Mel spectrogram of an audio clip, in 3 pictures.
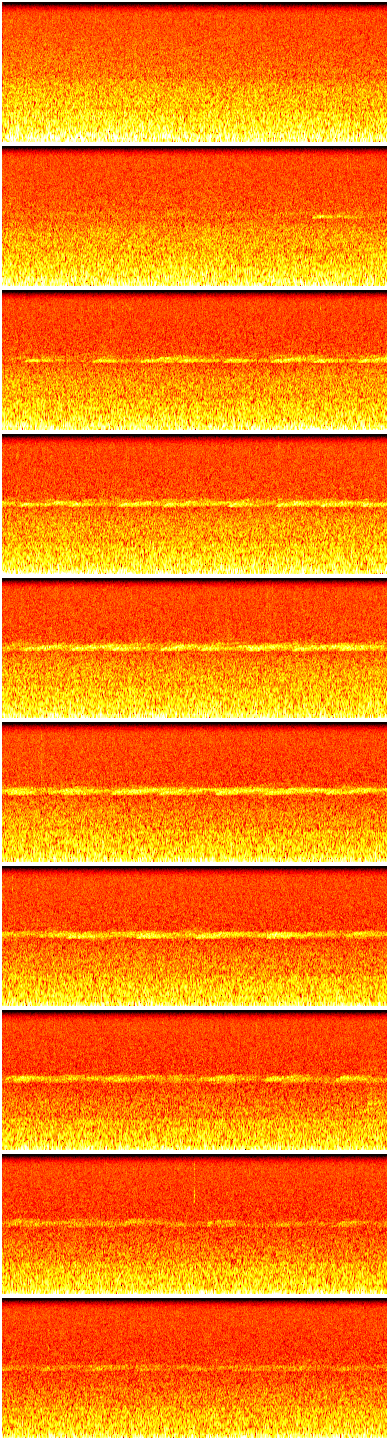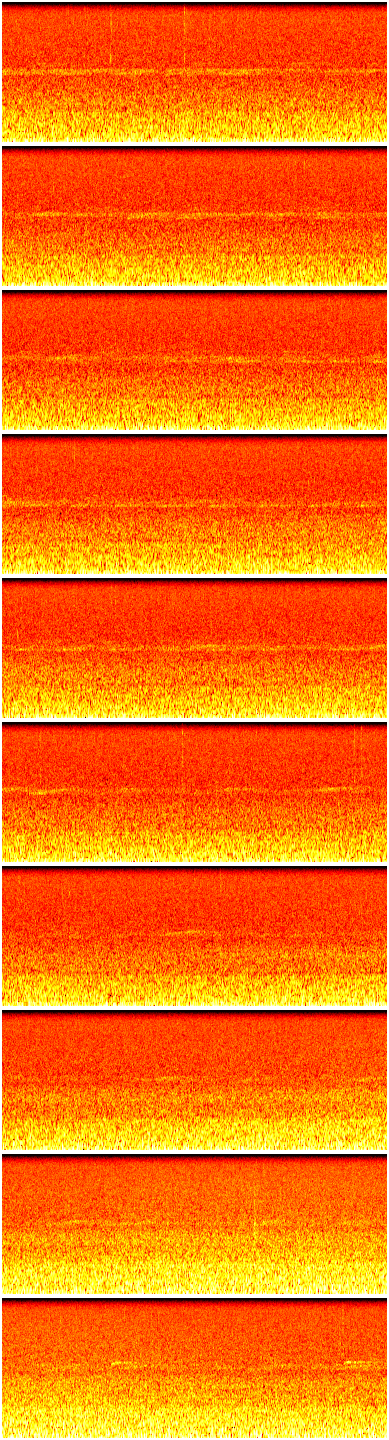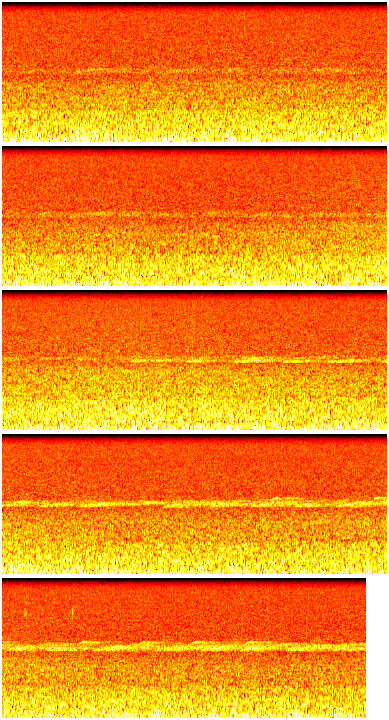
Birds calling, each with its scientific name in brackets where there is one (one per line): Canada Goose (Branta canadensis)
